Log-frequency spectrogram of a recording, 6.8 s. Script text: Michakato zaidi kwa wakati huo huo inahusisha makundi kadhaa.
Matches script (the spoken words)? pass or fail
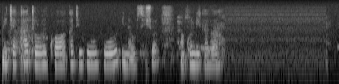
fail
